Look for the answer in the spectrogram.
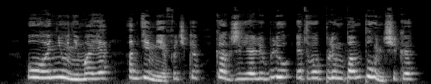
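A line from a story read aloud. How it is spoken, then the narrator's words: Shouting. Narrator (Russian): закричала она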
